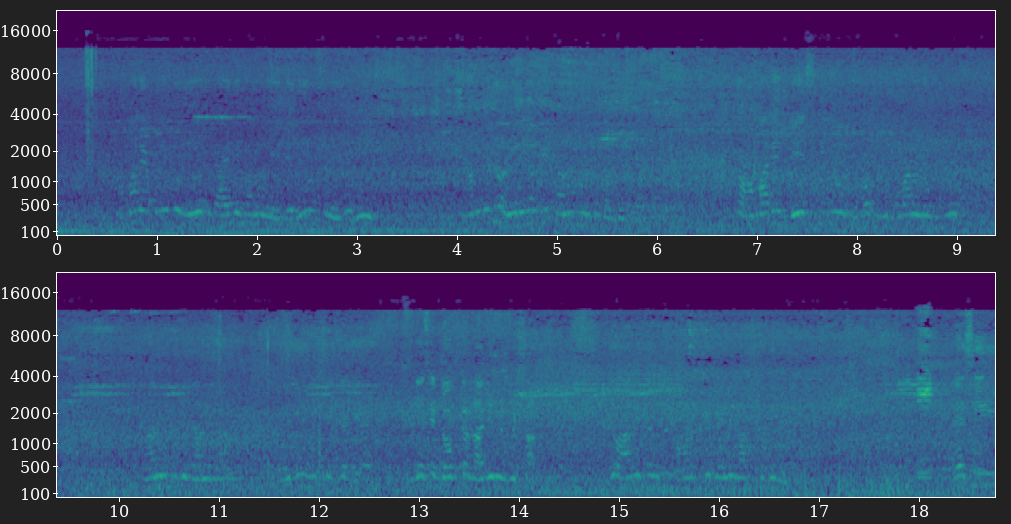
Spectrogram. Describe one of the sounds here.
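A group of young people sing together in unison outdoors.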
